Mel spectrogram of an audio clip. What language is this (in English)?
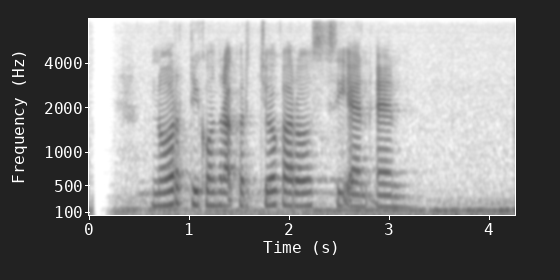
Javanese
